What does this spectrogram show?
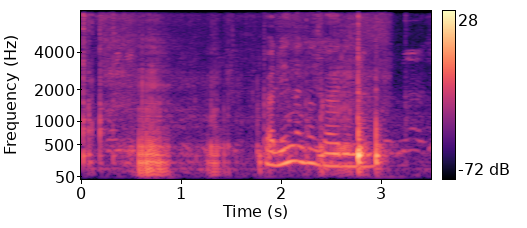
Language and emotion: Russian, neutral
